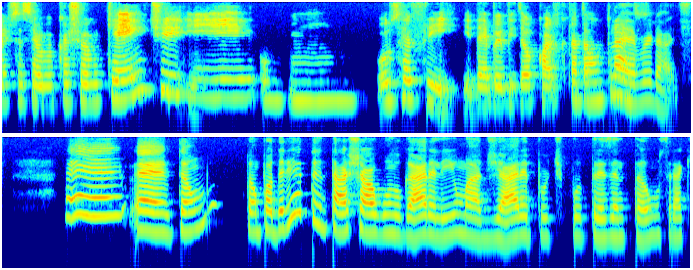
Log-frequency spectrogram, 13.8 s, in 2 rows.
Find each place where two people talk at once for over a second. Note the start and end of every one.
none

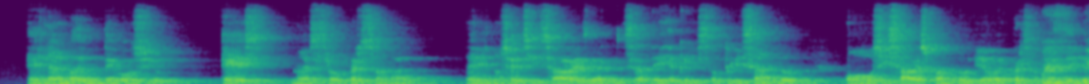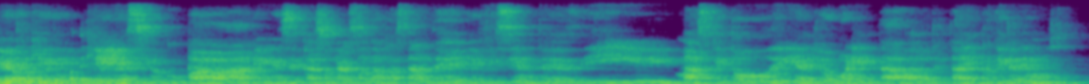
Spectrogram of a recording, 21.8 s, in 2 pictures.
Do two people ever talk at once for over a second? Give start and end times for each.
10.4-11.9

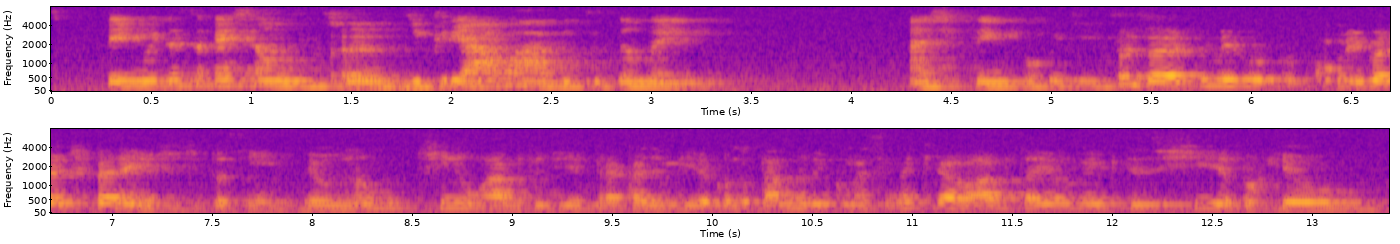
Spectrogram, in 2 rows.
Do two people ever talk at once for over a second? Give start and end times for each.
none

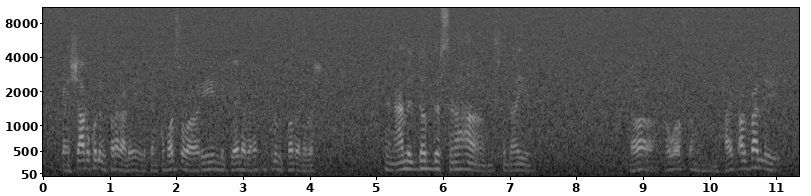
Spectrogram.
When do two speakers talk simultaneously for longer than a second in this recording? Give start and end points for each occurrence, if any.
none

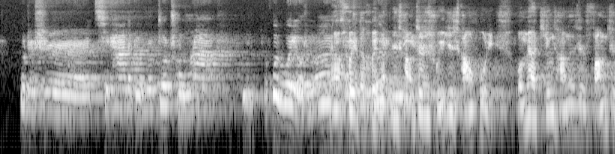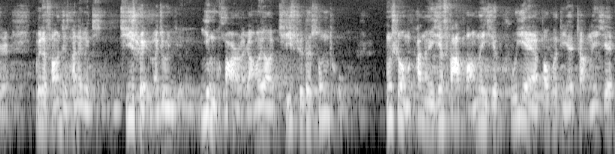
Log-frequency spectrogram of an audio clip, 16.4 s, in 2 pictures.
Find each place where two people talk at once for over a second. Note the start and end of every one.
4.4-5.7

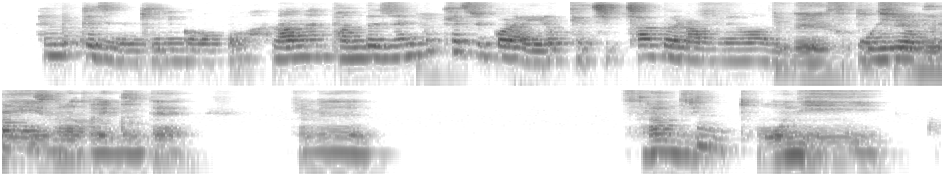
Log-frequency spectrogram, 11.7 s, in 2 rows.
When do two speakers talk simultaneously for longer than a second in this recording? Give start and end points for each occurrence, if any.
5.3-6.7

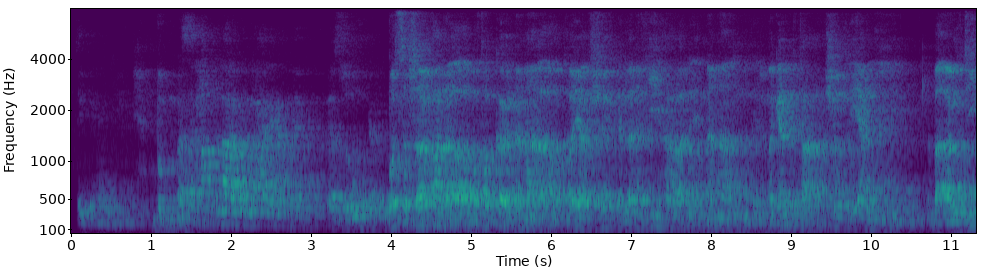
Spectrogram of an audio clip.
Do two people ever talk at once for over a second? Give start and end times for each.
none

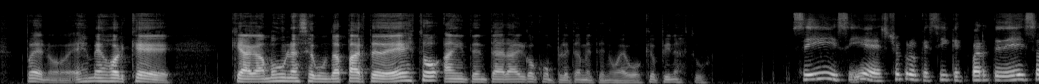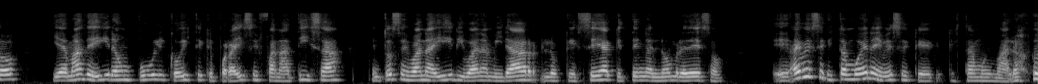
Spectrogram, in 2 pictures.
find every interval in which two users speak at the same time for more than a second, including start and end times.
none

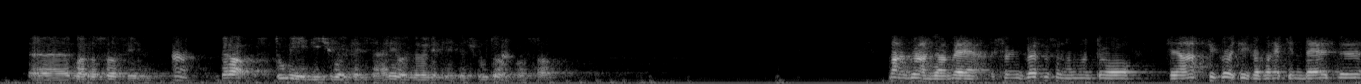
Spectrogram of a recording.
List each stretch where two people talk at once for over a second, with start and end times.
none

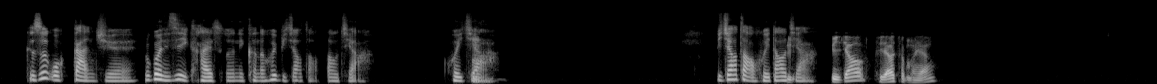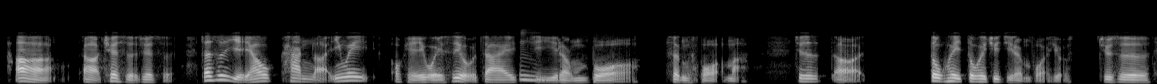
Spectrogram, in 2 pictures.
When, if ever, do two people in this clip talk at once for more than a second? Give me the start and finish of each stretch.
none

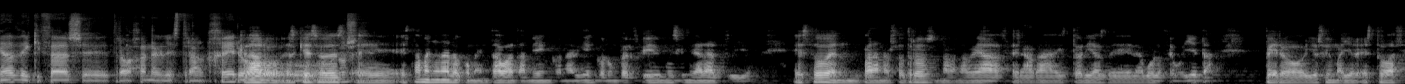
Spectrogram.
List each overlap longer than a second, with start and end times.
2.4-3.7

